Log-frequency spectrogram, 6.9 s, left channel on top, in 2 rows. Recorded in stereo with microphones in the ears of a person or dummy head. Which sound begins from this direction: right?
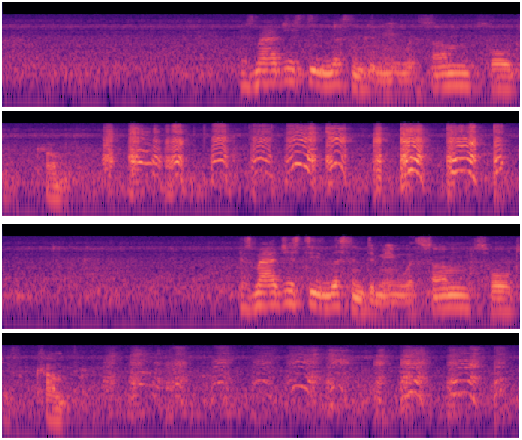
A man speaking, at 1.6 s.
